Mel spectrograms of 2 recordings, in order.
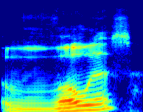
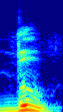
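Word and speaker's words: Vous: mean not the O the S is silent Vu Cafe Vu like Rond vu Cafe Vu yeah see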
